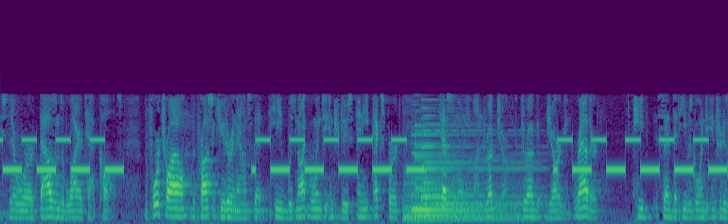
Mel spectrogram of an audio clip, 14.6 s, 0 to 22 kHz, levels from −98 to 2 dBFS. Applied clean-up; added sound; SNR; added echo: none; Alarm + Piano; -1 dB; none.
